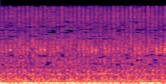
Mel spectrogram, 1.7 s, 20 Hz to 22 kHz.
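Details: Mitsubishi L300 diesel at idle during a radiator fan and fan-clutch airflow check. Steady, even low beat with no knocks or rattles; the engine sounds healthy.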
